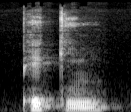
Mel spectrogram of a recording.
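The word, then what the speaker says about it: 北京: So the capital of China, the way you pronounce it in Japanese is Peking.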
